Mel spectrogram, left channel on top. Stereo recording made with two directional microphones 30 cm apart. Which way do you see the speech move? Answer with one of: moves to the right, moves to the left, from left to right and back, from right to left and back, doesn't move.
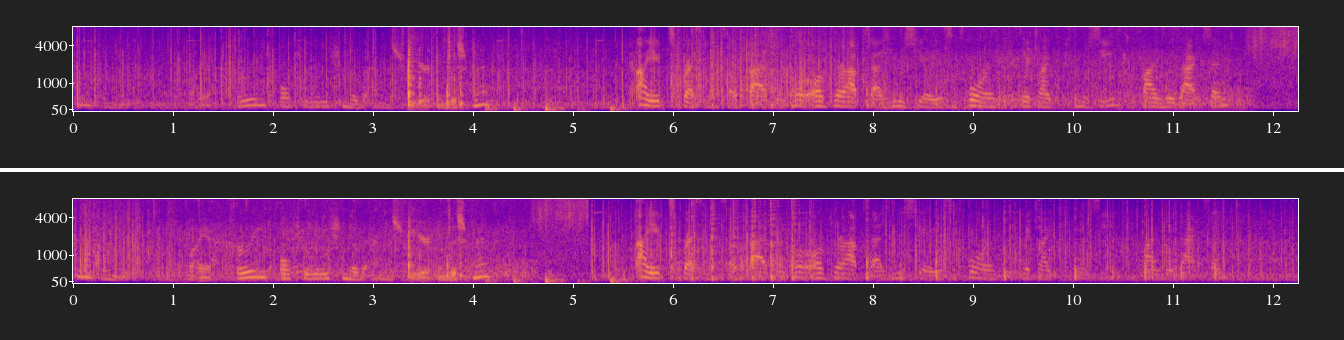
moves to the left.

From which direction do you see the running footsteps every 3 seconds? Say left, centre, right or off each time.
off, centre, right, right.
